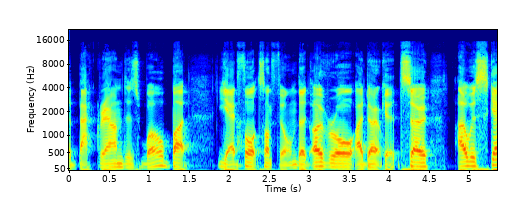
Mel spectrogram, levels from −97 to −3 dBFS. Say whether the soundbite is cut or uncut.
cut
